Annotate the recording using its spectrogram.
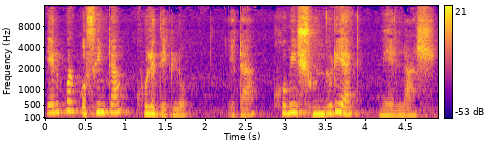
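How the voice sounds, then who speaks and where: A woman's voice: a little high, expressive, unhurried, a little mellow, slight background noise. A woman reading a scripted horror story as its narrator.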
